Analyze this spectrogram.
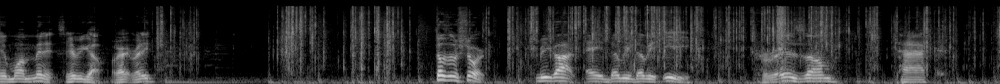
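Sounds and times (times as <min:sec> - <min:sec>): background music: 0:00.0 - 0:10.0
foil pack crinkling: 0:01.5 - 0:02.0, 0:02.7 - 0:10.0.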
